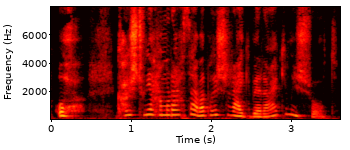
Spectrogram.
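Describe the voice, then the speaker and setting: A woman's voice: sits high, lively intonation, voice pushed up. A woman reading aloud voices an exasperated, sardonic older husband. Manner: exasperated outburst.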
